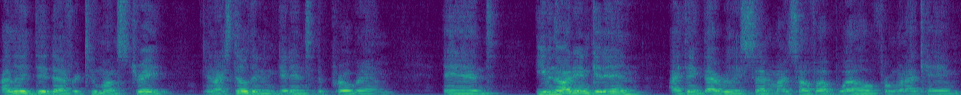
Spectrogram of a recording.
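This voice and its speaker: Room echo can be heard around a man's voice. He speaks at a medium pitch with fairly even intonation. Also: moderate pace. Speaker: college admissions advisor. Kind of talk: advice talk; testimony. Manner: halting; casual.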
